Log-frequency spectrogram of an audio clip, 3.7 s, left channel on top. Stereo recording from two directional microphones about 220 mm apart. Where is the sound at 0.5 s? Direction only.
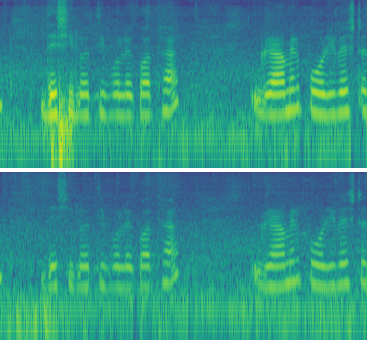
20° left (ahead or behind).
